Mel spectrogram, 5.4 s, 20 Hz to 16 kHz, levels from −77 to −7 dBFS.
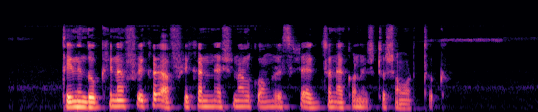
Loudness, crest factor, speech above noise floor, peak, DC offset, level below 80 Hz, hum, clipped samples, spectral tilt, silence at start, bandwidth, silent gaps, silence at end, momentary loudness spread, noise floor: -24 LUFS; 24 dB; 32 dB; -2 dBFS; under 0.1%; -64 dBFS; none; under 0.1%; -6 dB/octave; 0.6 s; 7.8 kHz; none; 0.95 s; 15 LU; -55 dBFS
